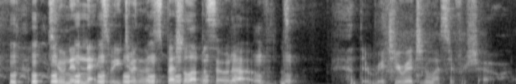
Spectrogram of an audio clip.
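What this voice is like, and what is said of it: Mock radio announcer voice. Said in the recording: “That's my attempt at an announcer voice.”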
